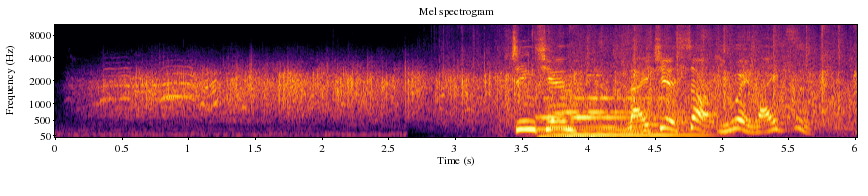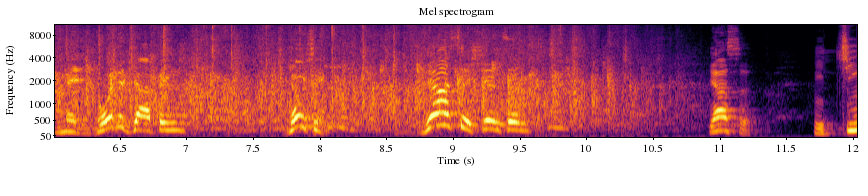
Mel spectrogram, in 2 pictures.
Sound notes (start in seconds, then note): 0.1 clapping; 3.4 speaking in Mandarin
